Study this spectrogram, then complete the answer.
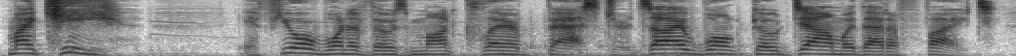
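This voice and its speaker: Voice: medium pitch, expressive, measured pace, slight background noise, close to an everyday voice. An actor voicing a tough smuggler captain. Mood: gruff. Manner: threatening, then grudgingly cooperative. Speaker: game character.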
